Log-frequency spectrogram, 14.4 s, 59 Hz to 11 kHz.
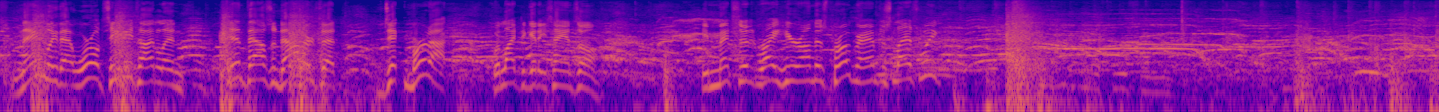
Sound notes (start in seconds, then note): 1.0 blows thudding; 2.8 body thudding; 9.9 crowd cheering; 10.0 body thudding; 11.4 hands thudding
